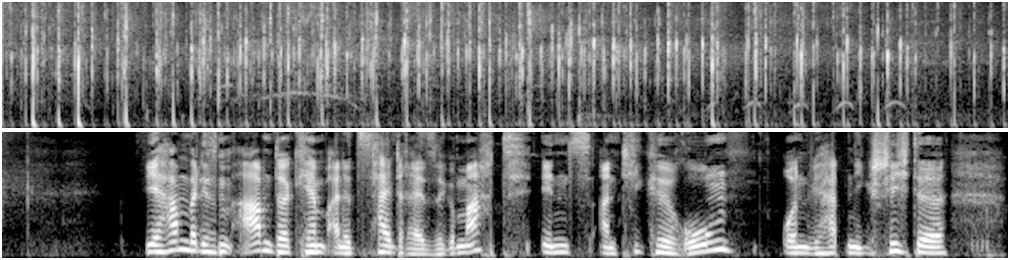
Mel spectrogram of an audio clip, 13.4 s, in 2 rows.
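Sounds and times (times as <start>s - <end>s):
audience applause for camp staff: 0.0s - 7.0s
faint voices and whoops: 1.4s - 2.6s, 5.0s - 6.3s
speech: 7.7s - 13.4s.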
